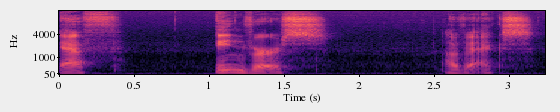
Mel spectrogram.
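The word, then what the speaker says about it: f⁻¹(x): is f of x its inverse is called f inverse of x that's how you pronounce it the way you write it is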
